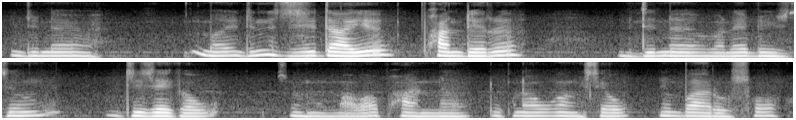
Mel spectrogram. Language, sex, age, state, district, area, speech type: Bodo, female, 60+, Assam, Chirang, rural, spontaneous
